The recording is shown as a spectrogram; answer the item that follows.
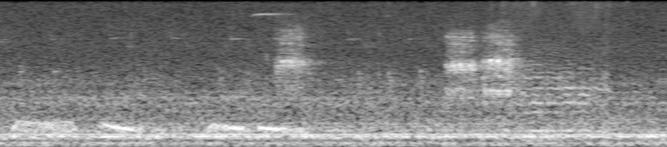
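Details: Colony of honey bees at a hive in the UK, evening, under attack from parasitic flies trying to cling to the bees; a constant droning hum with short gliding buzzes, and a few brief chirped bird notes in the background.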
